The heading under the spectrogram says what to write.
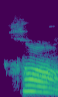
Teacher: ओ की आवाज है, लेकिन होंठ नहीं गोल होने चाहिए।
